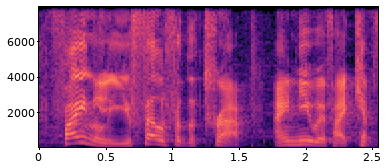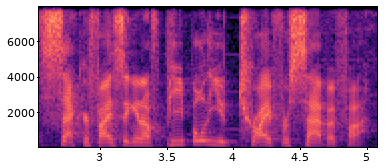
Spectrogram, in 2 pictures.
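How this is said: It is said in the put-on character voice.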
